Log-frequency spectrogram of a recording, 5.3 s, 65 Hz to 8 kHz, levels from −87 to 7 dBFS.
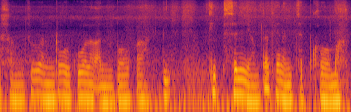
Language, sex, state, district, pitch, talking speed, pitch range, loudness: Mizo, male, Mizoram, Aizawl, 110 Hz, 225 wpm, 105-120 Hz, -17 LUFS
